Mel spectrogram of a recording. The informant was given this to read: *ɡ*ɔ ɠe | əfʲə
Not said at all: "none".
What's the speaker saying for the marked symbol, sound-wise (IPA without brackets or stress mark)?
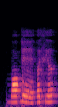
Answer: b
